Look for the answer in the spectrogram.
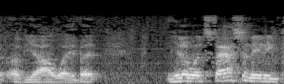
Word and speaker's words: Yahweh: Um, his most special name was Yahweh. You know, was that's how they pronounced it.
